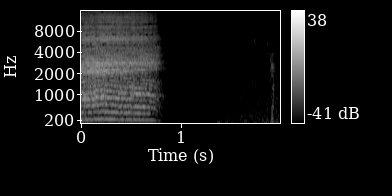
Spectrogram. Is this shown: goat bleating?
yes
